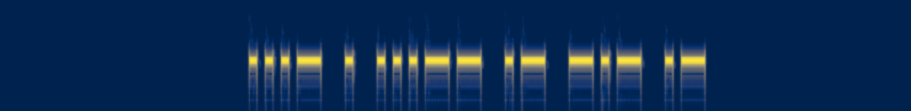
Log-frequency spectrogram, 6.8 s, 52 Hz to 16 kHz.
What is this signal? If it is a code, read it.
Morse code, heard as a keyed tone, about 21 wpm, 700 Hz. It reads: VE3AKA
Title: DXCC-100 Call Signs - 6 Characters - Repeated 3x - 20wpm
